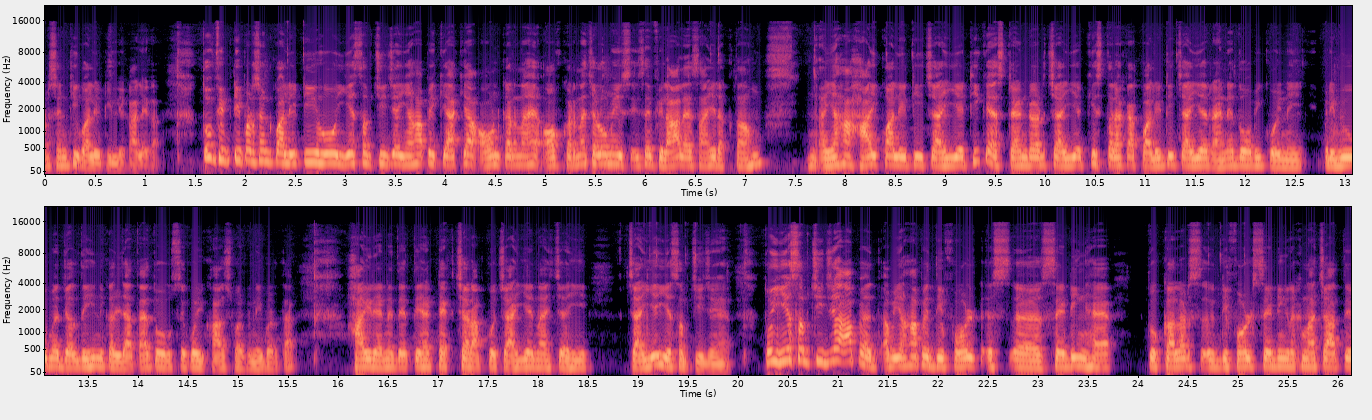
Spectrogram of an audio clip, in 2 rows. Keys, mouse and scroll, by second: 2.5 click, 6.7 click, 11.2 click, 19.1 click, 24.7 click.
